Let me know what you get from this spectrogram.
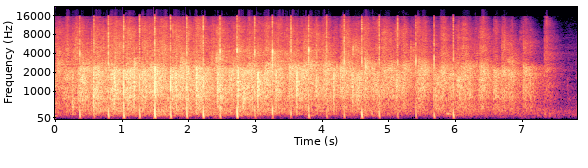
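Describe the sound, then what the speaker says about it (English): Congregation in a church meeting clapping for a group of volunteers, a lively round of hand claps with a few sharp individual claps standing out, fading away near the end. "give these folks a huge round of applause"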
